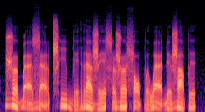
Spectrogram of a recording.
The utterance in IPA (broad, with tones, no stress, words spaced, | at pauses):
ʐœ˥˨ɓæ̰˥˨ ɮæ̰˧˩˧ʈ͡ʂʰi˦ be˩ræ˥˨ʐe˨˥ ɬə̰˦ʐœ˦ɬɔ̰˥˨ pə˩wæ̰˥˨ɗɪ˧˩˧ ʐa˥˨pɪ˦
